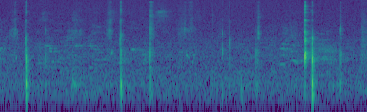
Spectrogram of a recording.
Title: hiccups!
